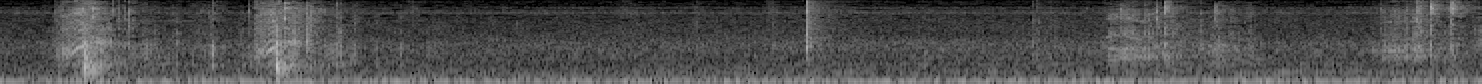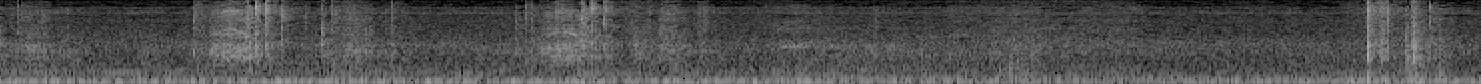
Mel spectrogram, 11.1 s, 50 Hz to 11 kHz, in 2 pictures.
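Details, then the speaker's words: Rovan 45cc Vekta clone RC car with VRC pipe: sharp irregular thuds about once a second over a steady low engine hum; over-stiff rear springs barely move, so suspension bottoms out. "Those rear springs, they don't even move, you know. I don't know if the Vekta is any different, you know, keeping in mind this thing's a clone. But bottoming out. You can hear it."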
